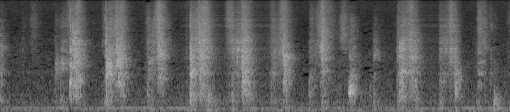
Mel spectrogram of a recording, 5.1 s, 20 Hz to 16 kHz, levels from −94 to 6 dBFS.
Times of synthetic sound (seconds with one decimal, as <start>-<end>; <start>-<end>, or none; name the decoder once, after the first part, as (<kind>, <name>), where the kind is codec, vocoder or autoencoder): 1.8-2.8 (autoencoder, DAC-VAE); 4.0-4.6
